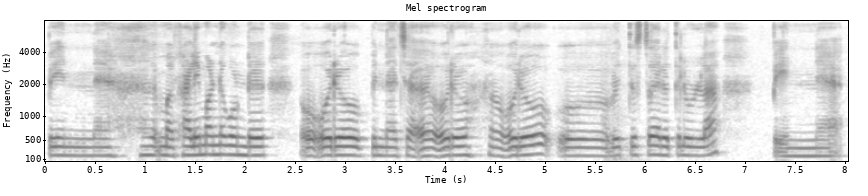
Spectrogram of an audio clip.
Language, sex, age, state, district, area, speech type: Malayalam, female, 45-60, Kerala, Wayanad, rural, spontaneous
